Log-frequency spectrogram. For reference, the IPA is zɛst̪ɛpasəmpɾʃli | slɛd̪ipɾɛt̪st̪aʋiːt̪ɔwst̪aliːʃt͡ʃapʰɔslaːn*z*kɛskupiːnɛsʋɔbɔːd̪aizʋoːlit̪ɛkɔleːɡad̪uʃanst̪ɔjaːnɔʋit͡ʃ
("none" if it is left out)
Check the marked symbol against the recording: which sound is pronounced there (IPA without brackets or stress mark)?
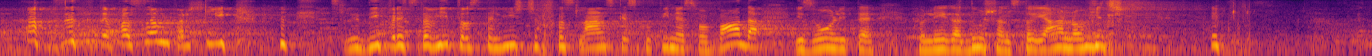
s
